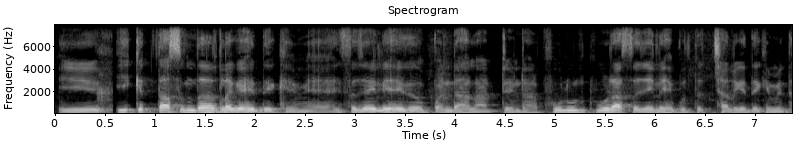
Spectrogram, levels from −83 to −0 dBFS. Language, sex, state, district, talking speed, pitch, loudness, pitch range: Maithili, male, Bihar, Samastipur, 210 wpm, 145 Hz, -24 LUFS, 140-165 Hz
